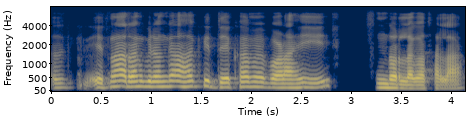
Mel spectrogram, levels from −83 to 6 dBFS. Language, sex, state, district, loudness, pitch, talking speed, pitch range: Bhojpuri, male, Uttar Pradesh, Varanasi, -14 LUFS, 160 Hz, 175 wpm, 145-185 Hz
